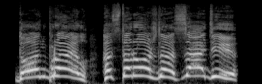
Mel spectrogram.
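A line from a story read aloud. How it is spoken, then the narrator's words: Shouted warning. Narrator (Russian): Прокричал кто-то глазастый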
